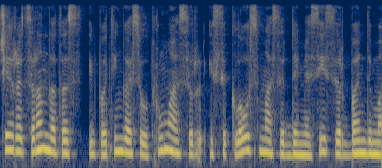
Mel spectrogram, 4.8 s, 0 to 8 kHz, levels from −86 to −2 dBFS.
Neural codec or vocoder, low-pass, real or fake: vocoder, 44.1 kHz, 128 mel bands, Pupu-Vocoder; 7.2 kHz; fake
